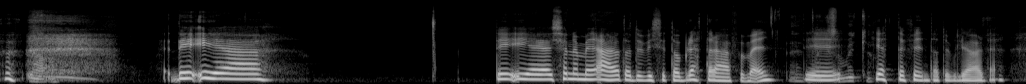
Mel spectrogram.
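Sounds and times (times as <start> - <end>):
speech: 0.0 - 0.8, 1.6 - 2.8, 5.0 - 10.2
person drawing and letting out deep breaths: 0.3 - 1.3.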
